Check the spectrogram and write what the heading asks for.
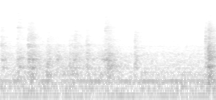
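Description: Several faint clicks and light knocks of kitchen items being handled, over a steady low hum.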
